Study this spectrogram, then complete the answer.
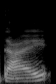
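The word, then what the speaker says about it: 代: The next kanji we're going to look at, the second one, is pronounced dai or tai.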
